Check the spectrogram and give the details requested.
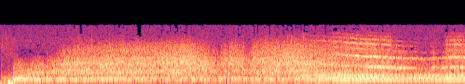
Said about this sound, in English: Well, why the siren? The only traffic out here is on horseback.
